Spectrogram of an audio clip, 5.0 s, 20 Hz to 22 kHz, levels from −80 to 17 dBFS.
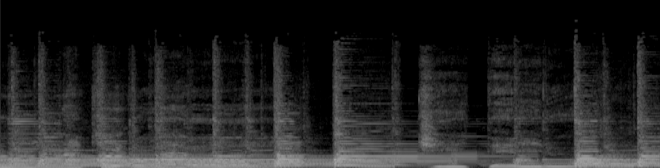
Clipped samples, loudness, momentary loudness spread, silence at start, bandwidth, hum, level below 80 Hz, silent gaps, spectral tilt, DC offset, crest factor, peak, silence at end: under 0.1%; -23 LUFS; 6 LU; 0 s; 18 kHz; none; -78 dBFS; none; -4 dB/octave; under 0.1%; 16 dB; -8 dBFS; 0 s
